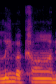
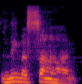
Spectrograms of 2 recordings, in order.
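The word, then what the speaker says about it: limaçon: that, I'll just say, we expect a Lima sign, this is the Cedille, the soft C in French, and they're similar in Spanish. But it's not Lima con, it's Lima san.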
